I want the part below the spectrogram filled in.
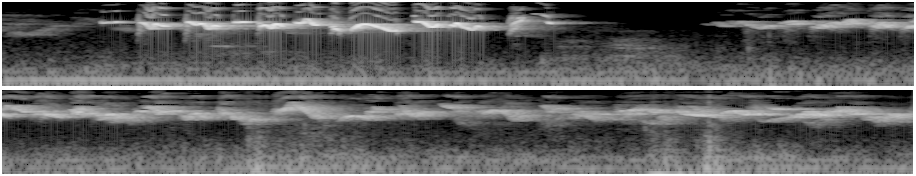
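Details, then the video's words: Ultramarine grosbeak in moicano style: a loud opening phrase of chirpy slurs, a second of silence, then a longer, softer rambling warble of quick rising and falling notes. "Azulão moicano"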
